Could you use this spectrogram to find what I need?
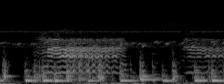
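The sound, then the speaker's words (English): A goat bleats loudly on a jungle trail as it is brought into a trap, giving wavering, nasal cries in close succession with hardly a pause between them. “Bring up the goat, men.”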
